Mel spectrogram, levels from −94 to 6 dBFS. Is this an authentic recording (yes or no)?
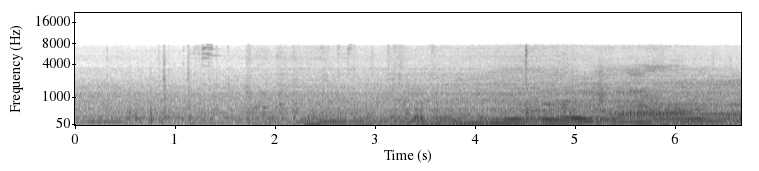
yes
